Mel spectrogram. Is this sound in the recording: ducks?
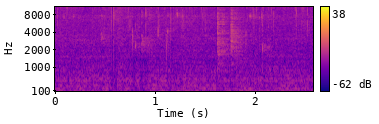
no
